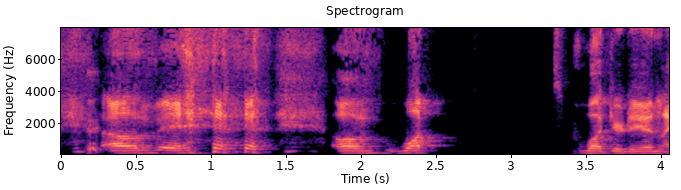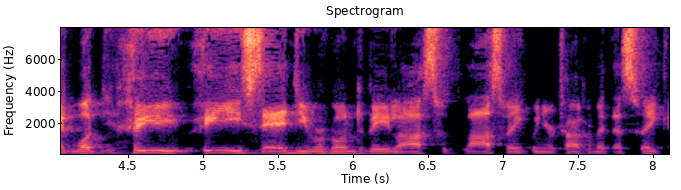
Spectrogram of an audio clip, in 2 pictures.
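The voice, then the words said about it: Northern Irish Lurgan accent. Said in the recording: “that's my Lurgan accent coming out”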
